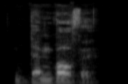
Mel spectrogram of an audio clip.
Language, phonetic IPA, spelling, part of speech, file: Polish, [dɛ̃mˈbɔvɨ], dębowy, adjective, Pl-dębowy.ogg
